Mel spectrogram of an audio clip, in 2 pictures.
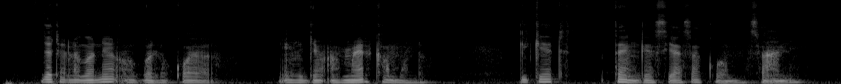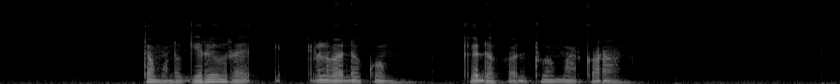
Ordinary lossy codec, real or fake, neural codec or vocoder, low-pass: none; fake; vocoder, 44.1 kHz, 128 mel bands, Pupu-Vocoder; none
